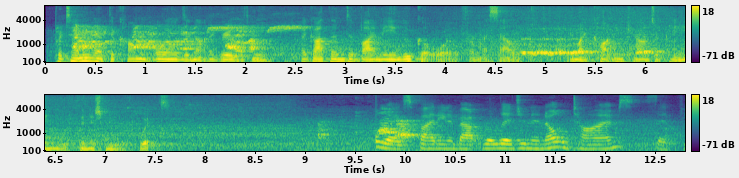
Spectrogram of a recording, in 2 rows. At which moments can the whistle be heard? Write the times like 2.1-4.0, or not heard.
1.6-2.6.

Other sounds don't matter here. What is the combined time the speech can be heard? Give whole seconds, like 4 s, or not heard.
11 s.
